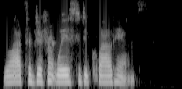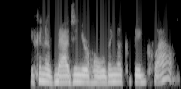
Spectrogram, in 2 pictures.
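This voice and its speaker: A woman teaching a tai chi class, giving serene, encouraging, unhurried movement cues. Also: fairly low pitch, flat delivery. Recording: roomy, dull lo-fi sound.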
